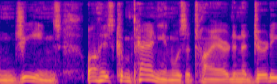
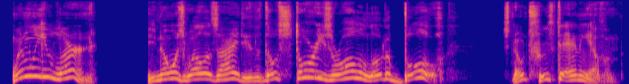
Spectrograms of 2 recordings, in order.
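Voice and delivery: exasperated lecture; 11 semitones higher than usual. Acted. Merrill scolding Emerson for believing stories, high exasperated rant. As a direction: hammer him with the point. Merrill berating his friend.

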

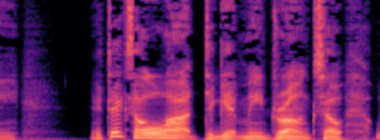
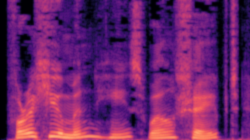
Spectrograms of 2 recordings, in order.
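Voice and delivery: lightly voiced angel, pitched higher; a higher voice for the angel, slowing at the end; guardian angel; 7 semitones higher than usual. A narrator's reading. Guardian angel replying about his looks, lightly voiced in higher pitch. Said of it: "my guardian angel replied".

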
